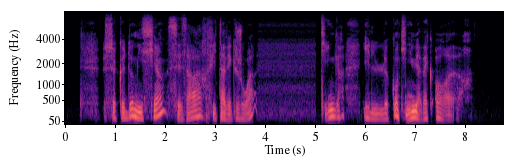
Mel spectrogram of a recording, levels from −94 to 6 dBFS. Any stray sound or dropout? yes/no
no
